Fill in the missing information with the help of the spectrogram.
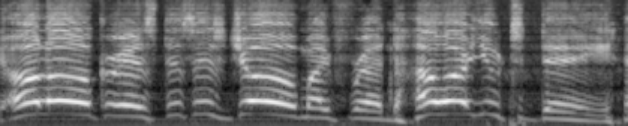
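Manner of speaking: loud, high eager caller; imitated telemarketer. Host mimics telemarketer's loud high greeting. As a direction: greet like a pushy salesman.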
